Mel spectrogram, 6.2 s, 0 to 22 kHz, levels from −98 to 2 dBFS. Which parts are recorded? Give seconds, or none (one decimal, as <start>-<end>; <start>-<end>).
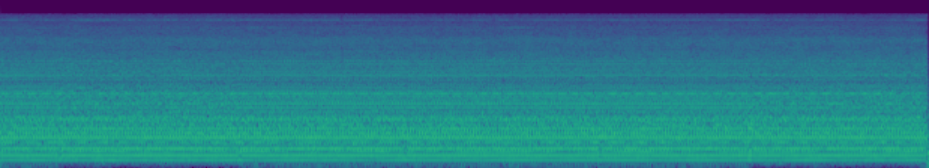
0.0-0.4; 1.6-5.0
